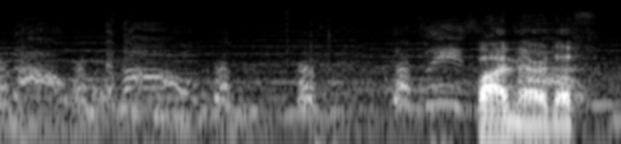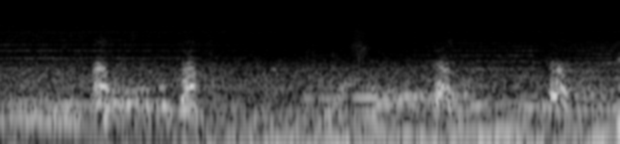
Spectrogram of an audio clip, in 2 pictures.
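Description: A dog in Marvel's Guardians of the Galaxy video game barks and whimpers briefly in the middle of the scene, under game music and ongoing speech from characters and a player.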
